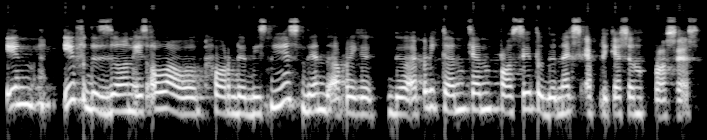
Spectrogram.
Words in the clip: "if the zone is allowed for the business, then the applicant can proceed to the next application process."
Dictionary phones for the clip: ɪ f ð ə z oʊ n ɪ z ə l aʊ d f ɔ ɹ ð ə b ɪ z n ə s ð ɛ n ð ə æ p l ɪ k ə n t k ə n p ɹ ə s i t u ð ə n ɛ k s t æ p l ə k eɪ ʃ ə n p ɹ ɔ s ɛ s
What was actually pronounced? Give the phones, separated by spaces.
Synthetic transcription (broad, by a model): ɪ f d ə z oʊ n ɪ s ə l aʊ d f ɔ ɹ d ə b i s n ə s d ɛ n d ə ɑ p l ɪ k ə n k ə n p ɹ ə s i t u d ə n ɛ k s t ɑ p l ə k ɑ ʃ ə n p ɹ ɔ s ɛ s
